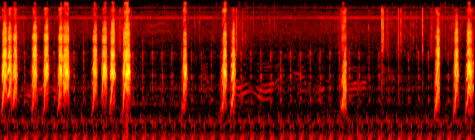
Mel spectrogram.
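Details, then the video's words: Nightingale, recorded for use in hunting: bursts of rasping, chattering notes in quick clusters, separated by pauses of up to a second, with a low mechanical hum running underneath throughout. "nightingale original sound. for hunting. بلبل کی آوازیں. شکار کیلئے"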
